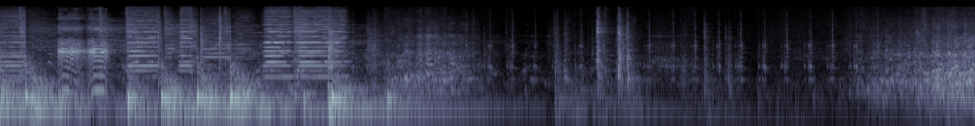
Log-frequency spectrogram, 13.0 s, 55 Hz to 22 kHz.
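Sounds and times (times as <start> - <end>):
steady regular ticking: 0.2 - 13.0.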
